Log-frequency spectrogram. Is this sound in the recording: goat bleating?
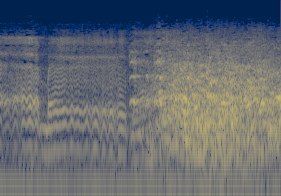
yes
